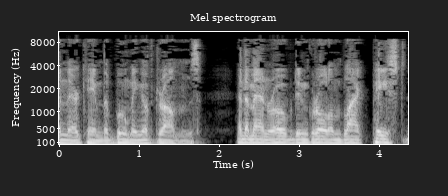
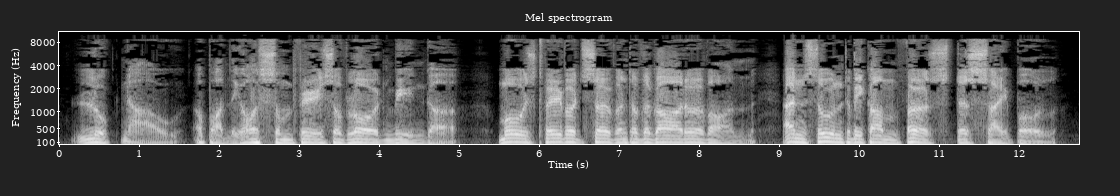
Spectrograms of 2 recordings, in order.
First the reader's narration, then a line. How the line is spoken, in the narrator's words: the hollow voice boomed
